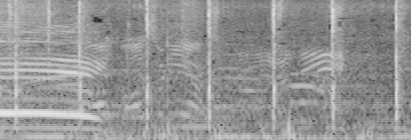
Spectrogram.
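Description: A brief held shout that rises and falls in pitch, then a run of sharp, evenly spaced knocks, about three a second.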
